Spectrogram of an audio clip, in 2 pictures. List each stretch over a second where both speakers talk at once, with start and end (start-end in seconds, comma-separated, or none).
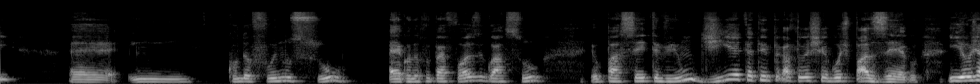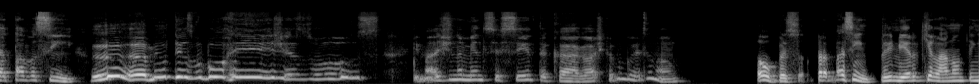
none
